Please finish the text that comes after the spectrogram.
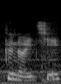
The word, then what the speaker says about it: Kunoichi: I saw you're a part of the Kunoichi team, if I pronounce it right. Kunoichi? Yeah, Kunoichi.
